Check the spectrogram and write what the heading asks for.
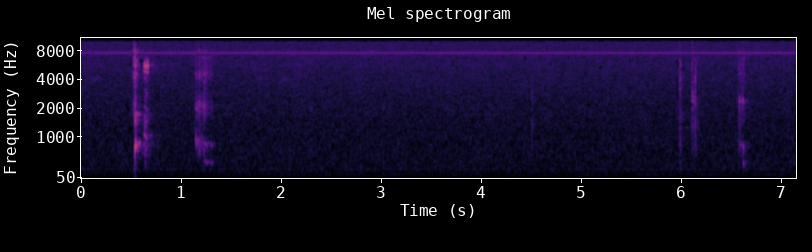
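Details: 3-month-old infant: brief sharp catches of breath with soft voicing, a few seconds apart, in a quiet room; hiccups.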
